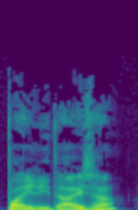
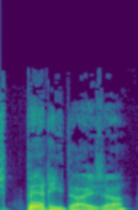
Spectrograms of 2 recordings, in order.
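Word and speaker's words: Pairi Daiza: Ja, nou de, meeste mensen in Nederland zeggen Pairidaisa. En ik kwam toen heel triomfantelijk terug uit dat park met jongens, zo spreek je daar helemaal niet uit. Het is Paradise. En toen werd ik door de ganse Nederlandse pretpark podcast wereld belachelijk gemaakt. Want dat was toch echt Paradise.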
